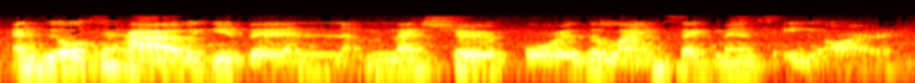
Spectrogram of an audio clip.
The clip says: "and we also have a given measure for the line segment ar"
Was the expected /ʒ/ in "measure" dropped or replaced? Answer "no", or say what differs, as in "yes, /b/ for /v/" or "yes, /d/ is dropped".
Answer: yes, /ʃ/ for /ʒ/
